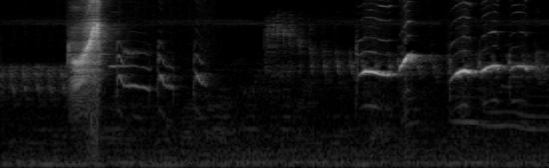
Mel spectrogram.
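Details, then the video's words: Kapas tembak, a bird whose song is used as a lure, giving scattered whistled notes near the middle of its range, a loud buzzy burst, then sliding whistled phrases and rapid trills; faint low hum underneath. "PANCINGAN KAPAS TEMBAK DIJAMIN NYAUT"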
